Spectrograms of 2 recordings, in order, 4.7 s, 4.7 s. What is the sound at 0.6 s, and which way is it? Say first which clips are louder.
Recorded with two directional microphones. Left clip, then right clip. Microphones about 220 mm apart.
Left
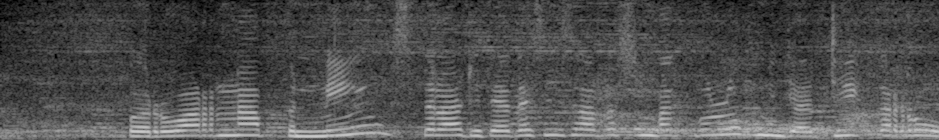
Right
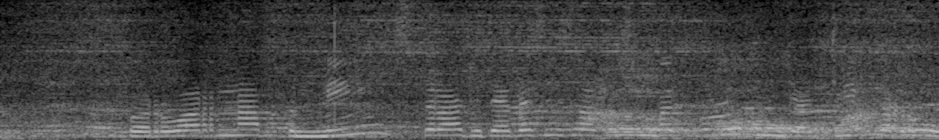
A woman's voice: left 9 dB; 45° left (ahead or behind).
